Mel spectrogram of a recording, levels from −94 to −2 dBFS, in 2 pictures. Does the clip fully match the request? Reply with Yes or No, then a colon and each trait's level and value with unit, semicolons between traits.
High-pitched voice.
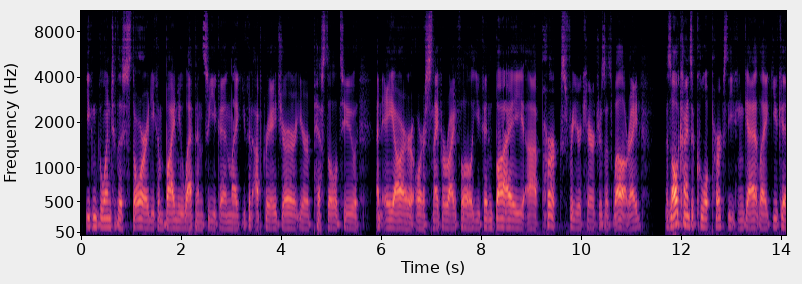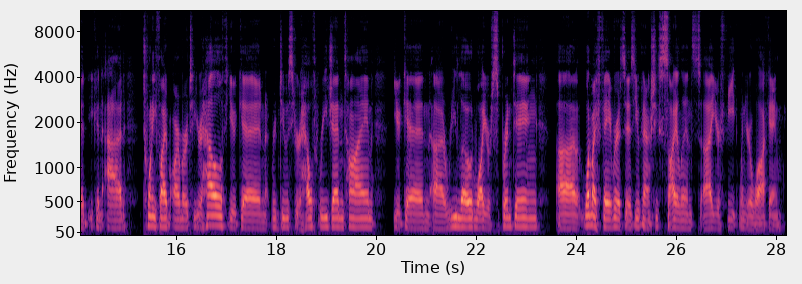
No: low, 125 Hz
